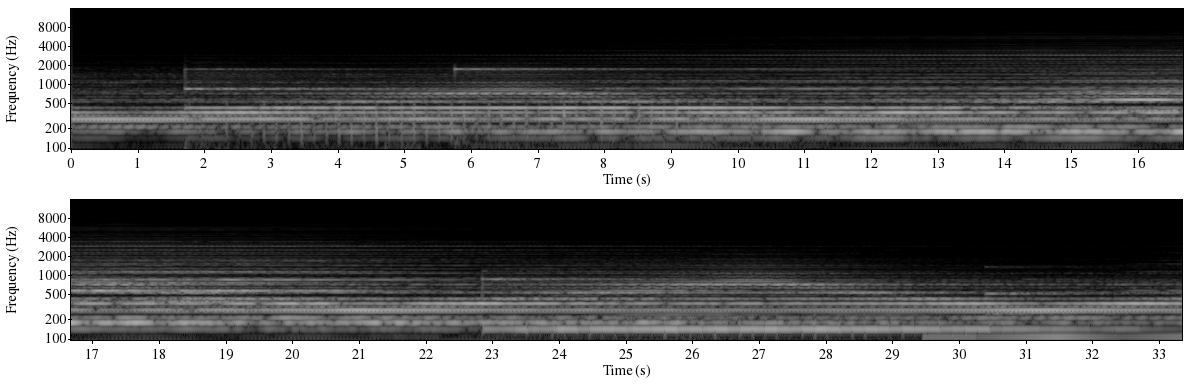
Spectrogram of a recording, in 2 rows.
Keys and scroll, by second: 4.8 ctrl+d, 6.1 ctrl+shift+z, 7.3 ctrl+z, 9.8 alt+BackSpace, 12.8 ctrl+BackSpace, 13.8 alt+BackSpace, 15.4 alt+BackSpace, 16.0 ctrl+BackSpace, 17.7 ctrl+z, 22.9 ctrl+shift+i, 24.0 alt+BackSpace, 25.2 ctrl+BackSpace, 30.3 ctrl+d.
